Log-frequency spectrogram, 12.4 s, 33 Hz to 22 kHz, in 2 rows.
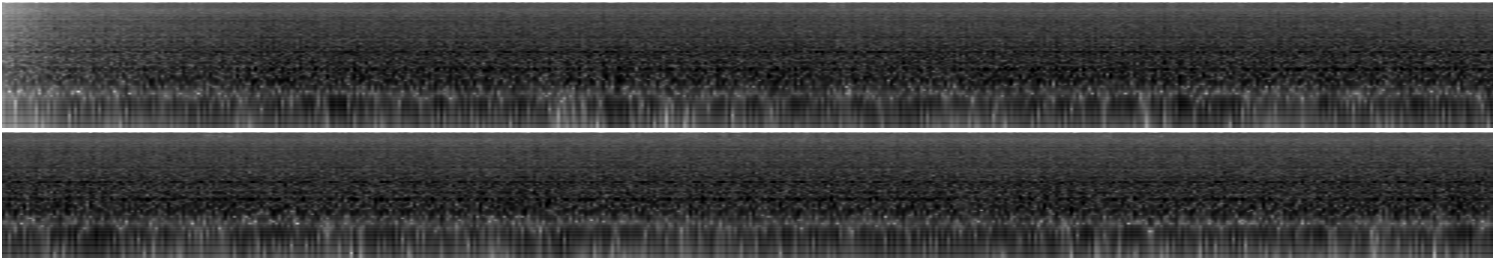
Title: Hoover Extra Wash Spinning at 1400RPM (Nearly bad bearings)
